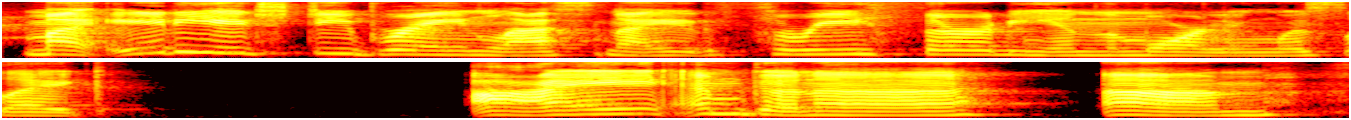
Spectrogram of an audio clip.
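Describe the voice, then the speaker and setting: A woman's voice: mid-range voice, unhurried, sharp tone. A young woman chatting casually on a livestream and answering viewers' questions. She is upbeat and laughs often, and her sentences are broken by sudden vocal tics.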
